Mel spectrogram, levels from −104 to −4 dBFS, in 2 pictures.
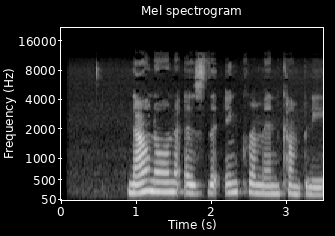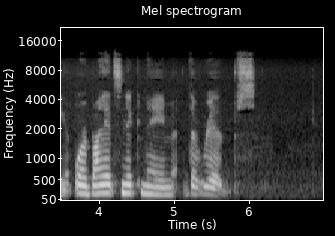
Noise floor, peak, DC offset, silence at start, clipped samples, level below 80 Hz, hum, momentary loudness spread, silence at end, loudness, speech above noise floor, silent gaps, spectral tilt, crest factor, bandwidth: -70 dBFS; -10 dBFS; under 0.1%; 0.9 s; under 0.1%; -90 dBFS; none; 12 LU; 0.95 s; -29 LUFS; 42 dB; none; -4.5 dB/octave; 20 dB; 12.5 kHz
